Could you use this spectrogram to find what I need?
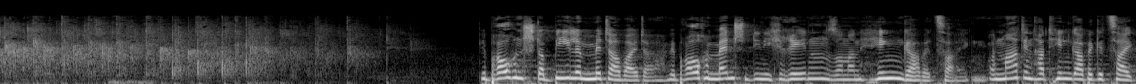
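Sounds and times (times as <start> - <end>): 
room full of people applauding: 0.0 - 3.8
speech: 4.8 - 11.3.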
